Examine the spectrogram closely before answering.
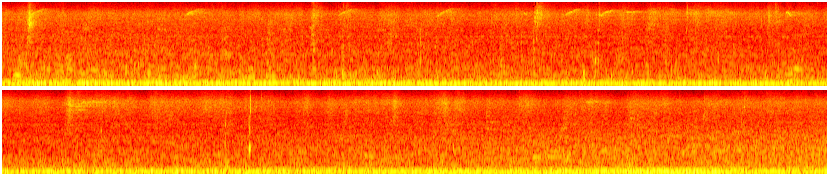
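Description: A baby monkey squeaks in short high cries.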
